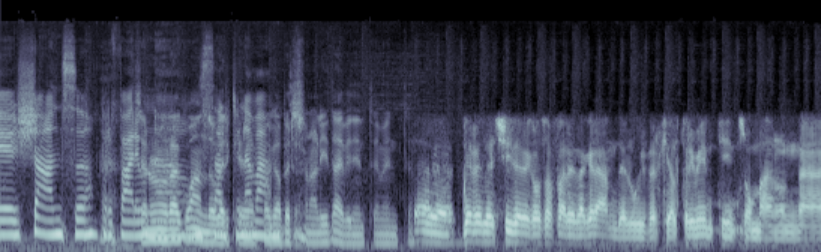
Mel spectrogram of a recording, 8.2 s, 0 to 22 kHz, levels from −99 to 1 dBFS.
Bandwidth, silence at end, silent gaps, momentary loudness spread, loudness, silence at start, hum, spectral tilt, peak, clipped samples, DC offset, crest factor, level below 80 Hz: 14 kHz; 0 s; none; 8 LU; -22 LUFS; 0 s; none; -5.5 dB/octave; -6 dBFS; under 0.1%; under 0.1%; 16 dB; -54 dBFS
